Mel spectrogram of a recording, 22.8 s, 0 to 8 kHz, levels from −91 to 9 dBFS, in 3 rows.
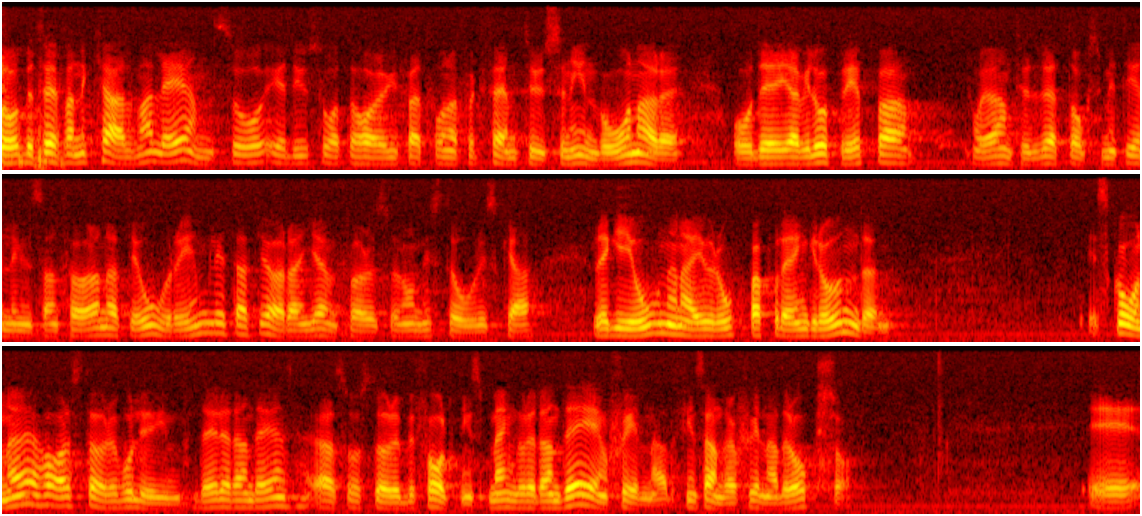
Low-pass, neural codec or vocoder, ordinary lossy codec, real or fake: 7.2 kHz; none; MP3, 64 kbps; real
